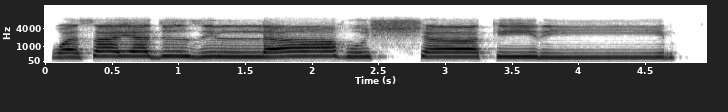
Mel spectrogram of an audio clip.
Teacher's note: अब लफ्ज़ अल्लाह का लाम बारीक पढ़ेंगे, पीछे ज़ेर है इस वजह से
